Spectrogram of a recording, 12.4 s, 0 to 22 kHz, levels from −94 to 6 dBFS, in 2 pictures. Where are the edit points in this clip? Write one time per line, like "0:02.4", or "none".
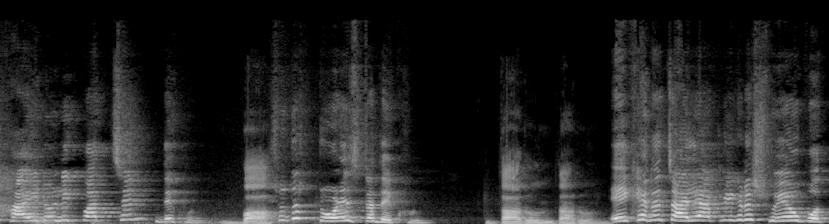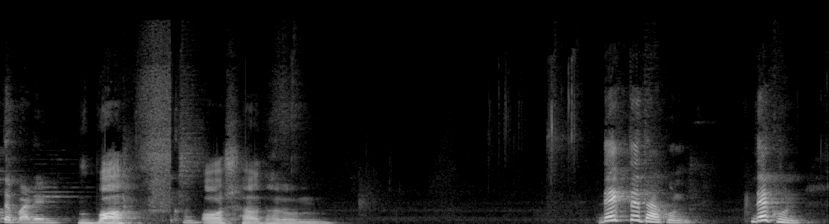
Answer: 0:07.5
